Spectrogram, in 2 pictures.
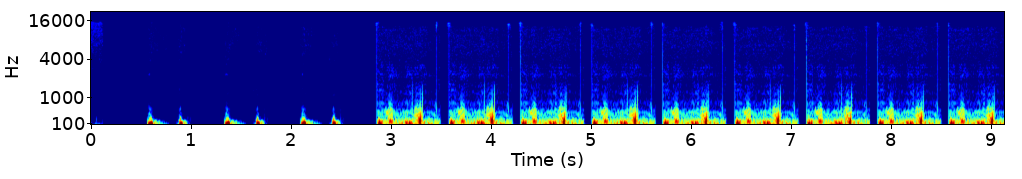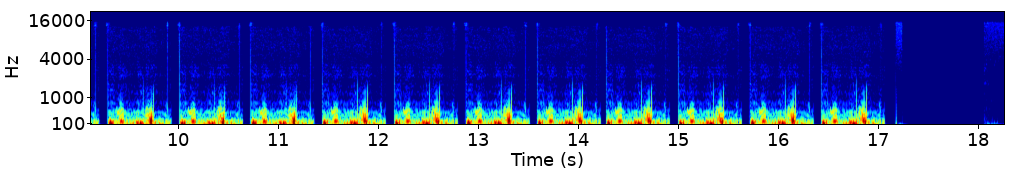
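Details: Pericardial friction rub (two-component).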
